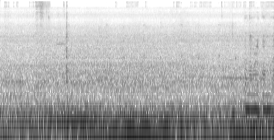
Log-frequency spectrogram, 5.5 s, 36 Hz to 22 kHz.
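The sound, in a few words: Mahindra Thar 2020 driving, turning onto road at night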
